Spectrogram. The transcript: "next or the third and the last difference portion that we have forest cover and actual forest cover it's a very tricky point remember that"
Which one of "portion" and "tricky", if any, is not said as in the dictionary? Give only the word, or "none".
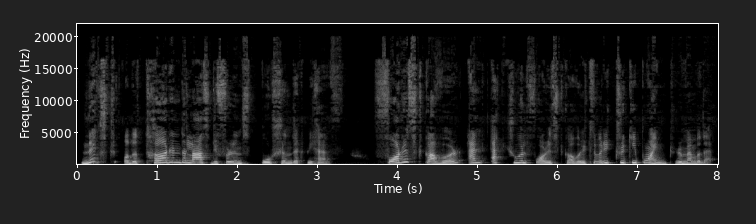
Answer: none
